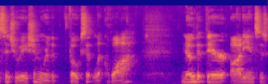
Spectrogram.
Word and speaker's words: La Croix: First, we have a can of unflavored La Croix, or some people know it as LaCroix. That'd be the American pronunciation. I'm half French Canadian, so I have to say it, La Croix.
